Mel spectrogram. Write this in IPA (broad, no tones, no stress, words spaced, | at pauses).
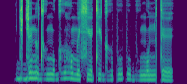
ɟɯɟenɯ dʱɯŋoɡʱɯɦo mesʲɛtʲɛ ɡʱɯpupu bʱuŋoɲɯ te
